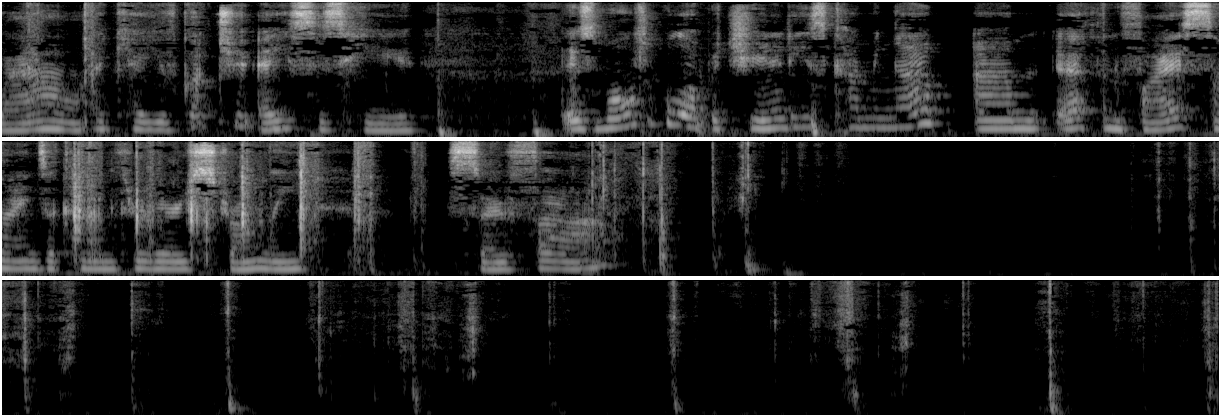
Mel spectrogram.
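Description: Cards slide and tap softly onto a table.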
